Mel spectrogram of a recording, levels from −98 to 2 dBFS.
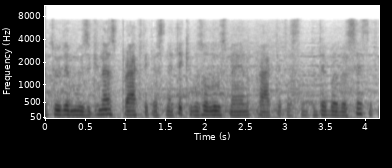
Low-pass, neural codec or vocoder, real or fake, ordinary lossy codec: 7.2 kHz; codec, 16 kHz, 0.4 kbps, LongCat-Audio-Codec; fake; AAC, 32 kbps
